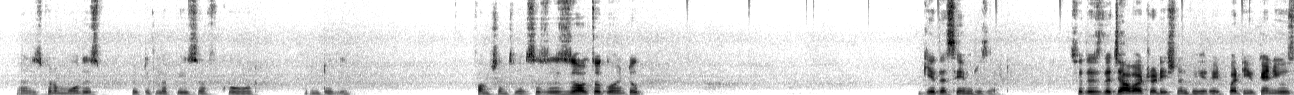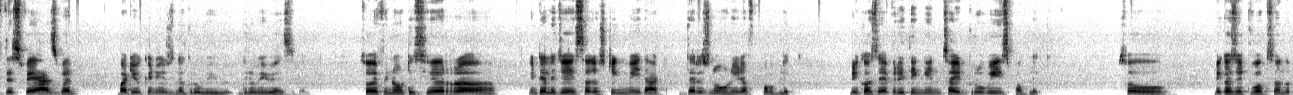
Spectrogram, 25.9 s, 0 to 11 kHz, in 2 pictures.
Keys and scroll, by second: 3.1 super+x, 4.4 super+v, 7.3 super+r, 23.6 alt+Return.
